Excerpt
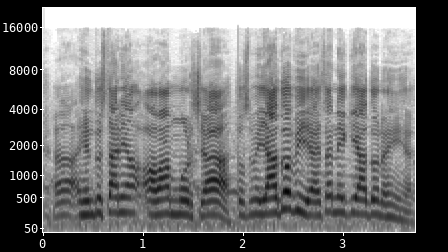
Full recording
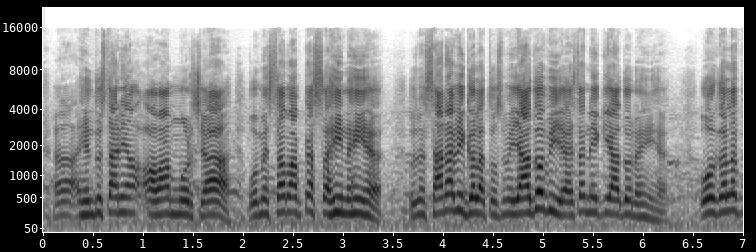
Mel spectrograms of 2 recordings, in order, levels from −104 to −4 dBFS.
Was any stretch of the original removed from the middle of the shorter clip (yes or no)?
yes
